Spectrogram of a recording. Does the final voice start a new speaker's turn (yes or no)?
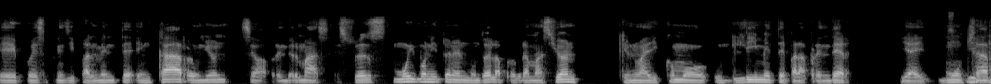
no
